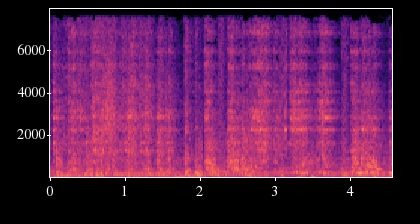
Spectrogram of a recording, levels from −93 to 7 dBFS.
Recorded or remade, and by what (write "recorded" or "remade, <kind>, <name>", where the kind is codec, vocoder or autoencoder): recorded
